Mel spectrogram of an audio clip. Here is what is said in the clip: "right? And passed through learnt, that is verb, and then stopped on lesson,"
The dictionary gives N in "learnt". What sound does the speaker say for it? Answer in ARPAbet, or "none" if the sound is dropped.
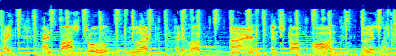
none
